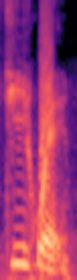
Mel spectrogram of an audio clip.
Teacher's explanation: 机 is first tone, and 会 is basically 轻 声.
